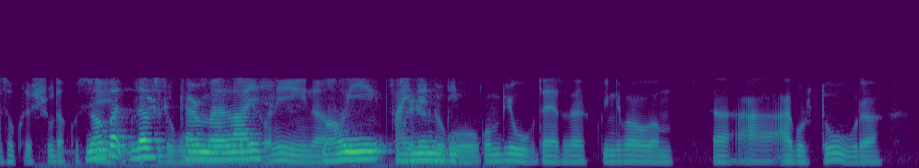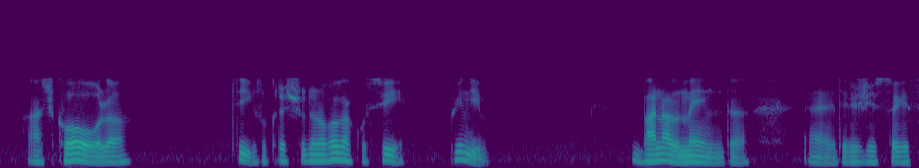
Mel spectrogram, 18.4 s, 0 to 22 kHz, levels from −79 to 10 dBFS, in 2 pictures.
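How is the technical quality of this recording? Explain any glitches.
Nothing stood out on listening to this recording; no glitches or other technical problems could be heard.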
